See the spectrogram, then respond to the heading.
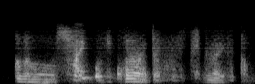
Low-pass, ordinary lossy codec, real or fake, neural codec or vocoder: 7.2 kHz; none; fake; codec, 44.1 kHz, 0.9 kbps, DAC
